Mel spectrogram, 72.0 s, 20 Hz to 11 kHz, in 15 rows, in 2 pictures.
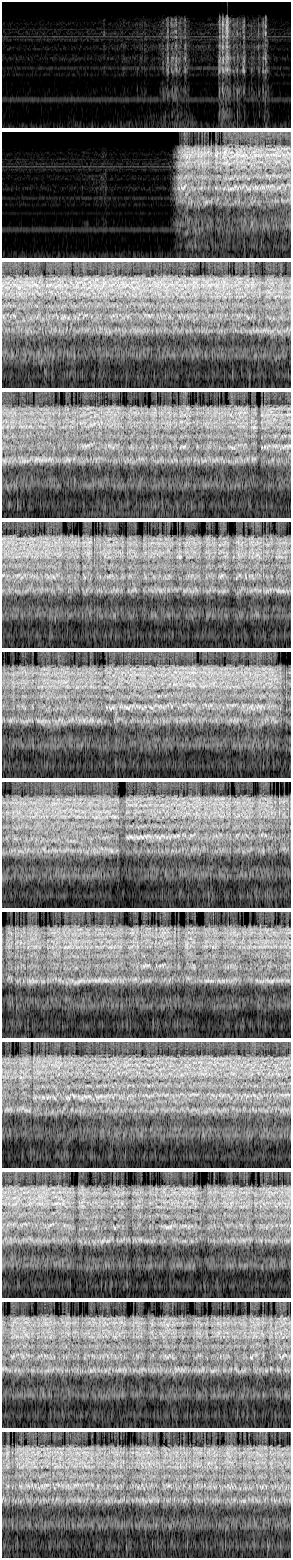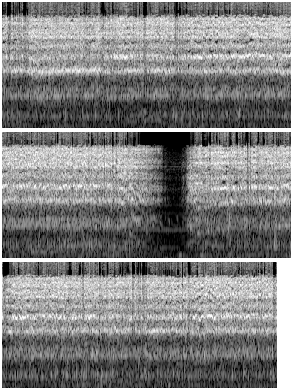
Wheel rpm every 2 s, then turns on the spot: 0, 20, 10, 60, 210, 220, 230, 230, 230, 230, 230, 230, 220, 220, 210, 220, 240, 230, 230, 220, 210, 220, 230, 230, 230, 230, 240, 240, 230, 230, 230, 230, 90, 230, 230, 230.
2-4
